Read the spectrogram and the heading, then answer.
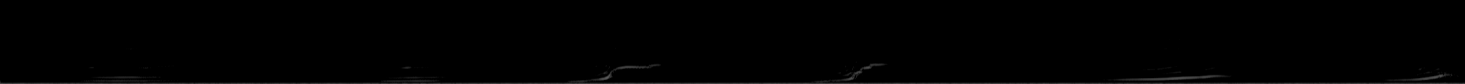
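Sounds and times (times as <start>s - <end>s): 
steady background hiss: 0.0s - 14.6s
humpback whale low moans and rising upsweeps: 5.9s - 6.6s, 8.3s - 9.0s, 11.2s - 12.4s, 13.9s - 14.6s.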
